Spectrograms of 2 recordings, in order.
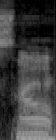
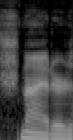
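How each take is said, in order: First: The name starts with a plain 's' sound. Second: The name starts with an 'sh' sound. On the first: The speaker calls it right. "It's Snyder" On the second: The speaker calls it wrong. "not Schneider. There's no C H"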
